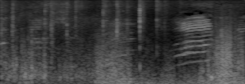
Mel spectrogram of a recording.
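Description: A group of young Maasai children singing and clapping their hands; near the end a high child's voice slides sharply upward.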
